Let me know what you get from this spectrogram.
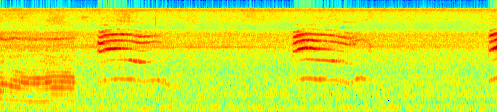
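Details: Housecats with animal sounds played at them: a wavering meow, then two short meows with a downward slide about two seconds apart, and quiet hum between them.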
